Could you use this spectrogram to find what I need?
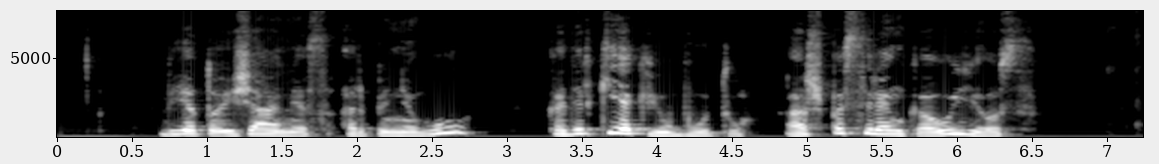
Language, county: Lithuanian, Vilnius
